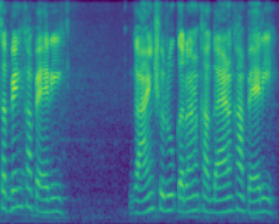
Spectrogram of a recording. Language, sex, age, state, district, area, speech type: Sindhi, female, 60+, Delhi, South Delhi, urban, spontaneous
